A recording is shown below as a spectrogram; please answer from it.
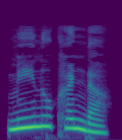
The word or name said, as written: ಮೀನಖಂಡ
